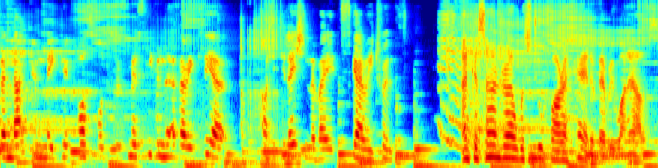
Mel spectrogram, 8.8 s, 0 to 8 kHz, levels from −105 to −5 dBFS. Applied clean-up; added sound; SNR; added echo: classical method log-MMSE.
